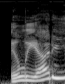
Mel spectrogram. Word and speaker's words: Iliadi: the wellwa the illad iliadi iliadi is how you pronounce that yep just gonna let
